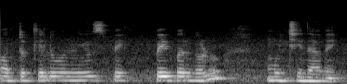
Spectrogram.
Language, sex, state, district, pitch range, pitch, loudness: Kannada, female, Karnataka, Bangalore, 175-185 Hz, 185 Hz, -17 LUFS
